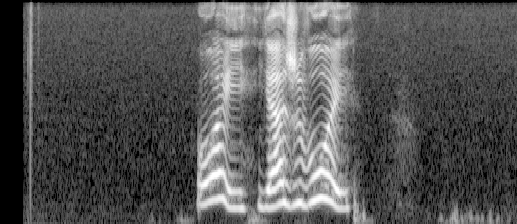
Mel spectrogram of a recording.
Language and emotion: Russian, positive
